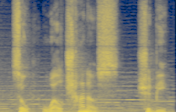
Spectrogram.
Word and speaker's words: Velchanos: Here, the W in the name is pronounced as a V and the ch c h is pronounced as k k. So, Welchanos should be Valcanos and has thus been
